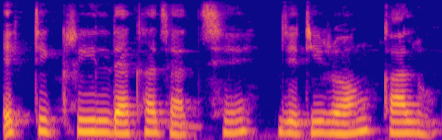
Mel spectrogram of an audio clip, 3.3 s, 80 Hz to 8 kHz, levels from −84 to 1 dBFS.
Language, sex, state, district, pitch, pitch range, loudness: Bengali, female, West Bengal, Cooch Behar, 190 Hz, 180-205 Hz, -19 LUFS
